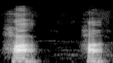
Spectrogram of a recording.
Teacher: हा में हमारा जीभ कहीं स्पर्श नहीं हो रहा है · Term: कंठ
